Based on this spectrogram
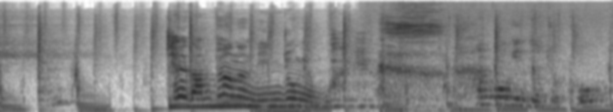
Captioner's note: curious voice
